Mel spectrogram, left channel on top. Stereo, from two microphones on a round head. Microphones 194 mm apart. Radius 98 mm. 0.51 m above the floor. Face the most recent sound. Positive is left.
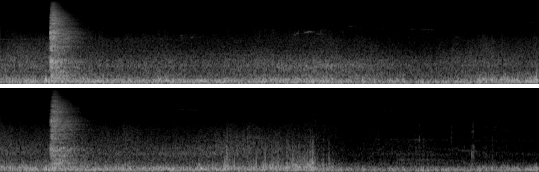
turn(degrees=65)  # may be behind; listen again after turning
